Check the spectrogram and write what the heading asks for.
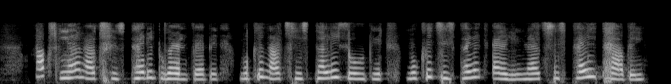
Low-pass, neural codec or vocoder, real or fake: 7.2 kHz; codec, 16 kHz in and 24 kHz out, 0.6 kbps, FireRedTTS-2 codec; fake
